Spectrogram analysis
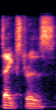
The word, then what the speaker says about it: Dijkstra: if i missed out yeah i think it's pronounced dijkstra's algorithm yeah that's what we've got time now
